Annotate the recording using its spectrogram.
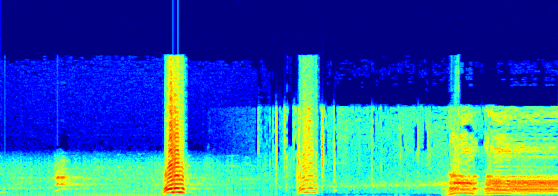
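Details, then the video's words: Basset Hound giving scattered single barks, the last one drawn out into a longer bay, over a low steady background hum. "Basset Hounds Making Sounds"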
